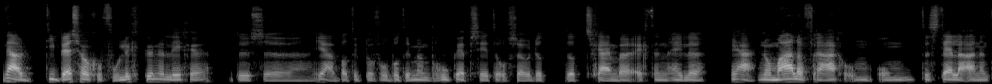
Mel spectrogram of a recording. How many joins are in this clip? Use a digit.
1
